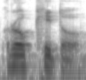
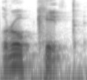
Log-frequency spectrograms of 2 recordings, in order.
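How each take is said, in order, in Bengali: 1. শব্দটি ওকারের মতো স্বরধ্বনি দিয়ে শেষ হয়। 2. শব্দটি হসন্ত ব্যঞ্জনধ্বনি দিয়ে শেষ হয়। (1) "ও বা ওকারের মতো উচ্চারিত হবে" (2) "হসন্ত রূপে উচ্চারিত হবে"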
